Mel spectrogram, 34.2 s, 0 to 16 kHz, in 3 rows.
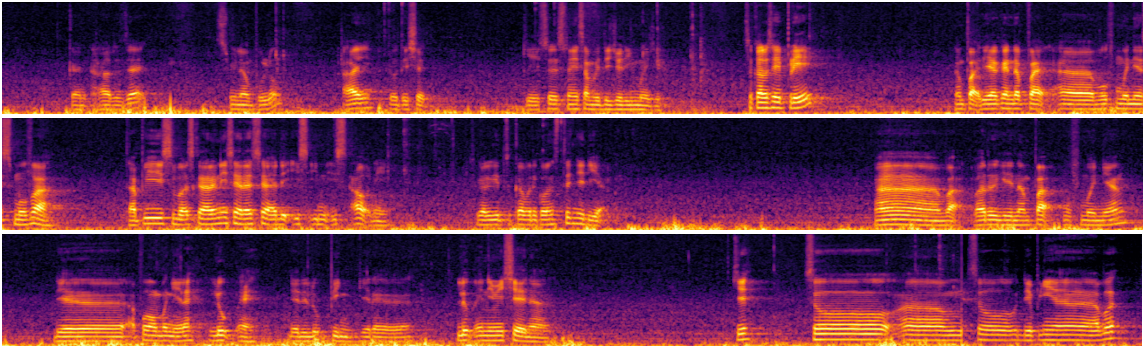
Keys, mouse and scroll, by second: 2.8 KP_Enter, 5.3-7.0 drag, 7.0 KP_Enter, 8.1 space, 8.1 space, 15.3 space, 16.0 t, 17.6 space, 31.9 space.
